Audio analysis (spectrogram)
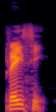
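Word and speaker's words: précis: எப்படி உச்சரிக்க வேண்டும் பிரைசி பிரைசி என்று உச்சரிக்க வேண்டும் அதாவது பெரிய பத்தியை நம்ம சுருக்கமா எழுதுறது பெரிய கட்டுரையை அதனுடைய சுருக்கத்தை தருவது அதுக்கு பேர்தான் பிரைசி ஓகேவா கடைசியில வர அந்த எஸ்க்கு உச்சரிப்பு கிடையாது அடுத்தது ஏ என்ற எழுத்து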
